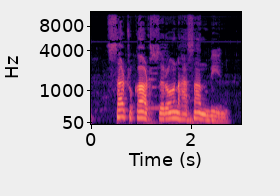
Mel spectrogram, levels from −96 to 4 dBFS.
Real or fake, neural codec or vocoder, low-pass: real; none; 10.8 kHz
